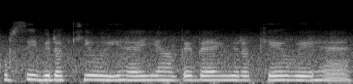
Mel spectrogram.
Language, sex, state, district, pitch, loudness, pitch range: Hindi, female, Haryana, Jhajjar, 200 Hz, -13 LUFS, 195-200 Hz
